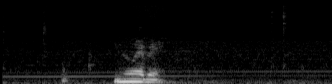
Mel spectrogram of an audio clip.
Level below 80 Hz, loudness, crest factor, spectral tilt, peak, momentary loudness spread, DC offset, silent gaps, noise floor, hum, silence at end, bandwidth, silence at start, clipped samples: -50 dBFS; -22 LUFS; 18 dB; -10 dB/octave; -8 dBFS; 27 LU; under 0.1%; none; -54 dBFS; none; 1.7 s; 9.8 kHz; 0.6 s; under 0.1%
